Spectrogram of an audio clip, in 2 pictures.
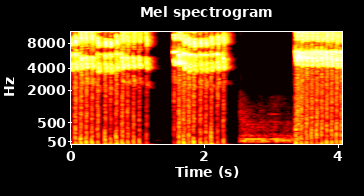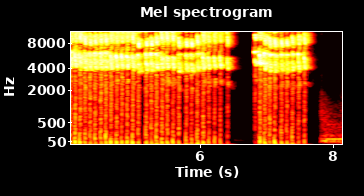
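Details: Cililin song as a training recording for songbirds such as magpie robins, in the sharp, dense 'tembakan' style: very high, buzzy rapid-fire trills in bursts of about one second, separated by short gaps carrying a low hum.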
